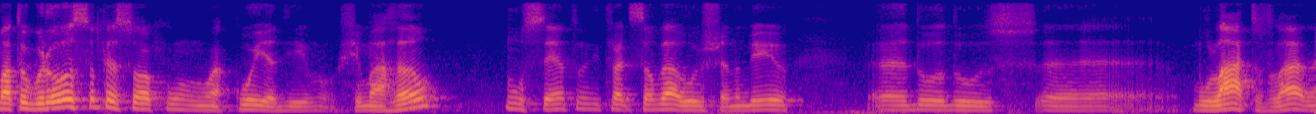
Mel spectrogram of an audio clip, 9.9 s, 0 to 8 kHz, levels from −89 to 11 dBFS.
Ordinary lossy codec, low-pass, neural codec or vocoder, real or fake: none; 7.2 kHz; codec, 16 kHz in and 24 kHz out, 1 kbps, XY-Tokenizer; fake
